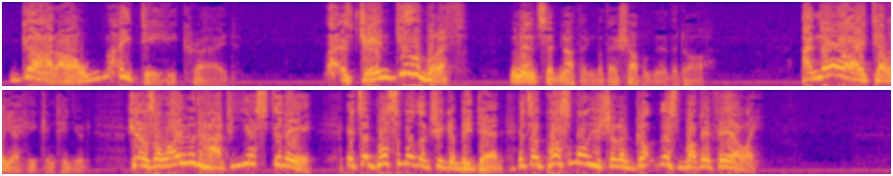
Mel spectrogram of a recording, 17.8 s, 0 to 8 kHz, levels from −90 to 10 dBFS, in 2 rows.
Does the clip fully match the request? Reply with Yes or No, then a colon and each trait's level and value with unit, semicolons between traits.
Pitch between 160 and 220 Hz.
Yes: high, 190 Hz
